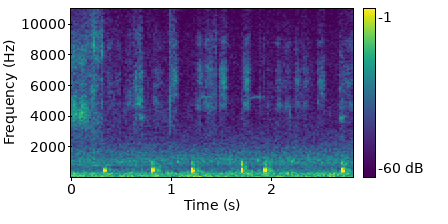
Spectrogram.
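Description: A teacher writes a word on a classroom board, giving a series of short, distinct taps and scratches spaced irregularly over a faint room background.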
